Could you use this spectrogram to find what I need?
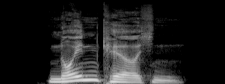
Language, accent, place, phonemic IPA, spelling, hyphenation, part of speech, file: German, Germany, Berlin, /ˈnɔɪ̯nkɪʁçn̩/, Neunkirchen, Neun‧kir‧chen, proper noun, De-Neunkirchen.ogg
- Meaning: 1. a town in Neunkirchen district, Saarland, Germany 2. a rural district of Saarland; seat: Ottweiler 3. a town and district of Lower Austria, Austria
